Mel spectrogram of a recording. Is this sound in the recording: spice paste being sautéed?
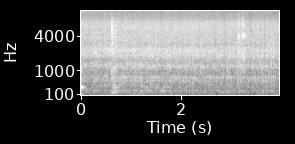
yes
